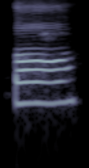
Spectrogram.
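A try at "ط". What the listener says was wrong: Kurang menggema di dalam mulut, Bunda. Mulutnya gema suara.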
